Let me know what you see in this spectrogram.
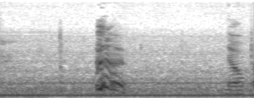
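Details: Adult man sitting in his running truck after work with persisting hiccups: a single abrupt voiced hiccup with a sharp catch, then a softer second one, over steady engine hum.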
